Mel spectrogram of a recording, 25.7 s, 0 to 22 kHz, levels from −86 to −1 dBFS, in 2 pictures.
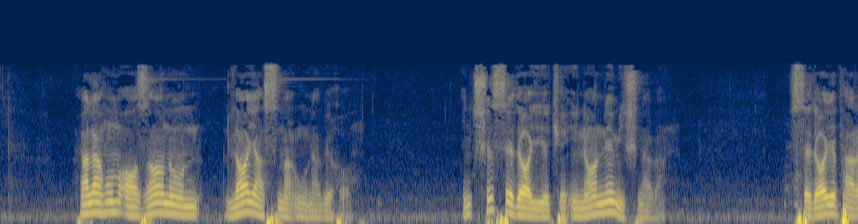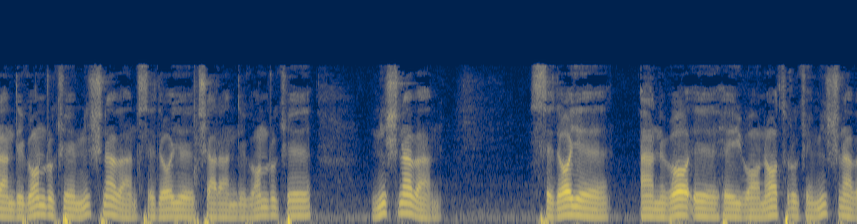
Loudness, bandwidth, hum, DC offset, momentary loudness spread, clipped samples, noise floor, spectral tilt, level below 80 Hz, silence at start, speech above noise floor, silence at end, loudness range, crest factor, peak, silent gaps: -20 LUFS; 8 kHz; none; under 0.1%; 13 LU; under 0.1%; -49 dBFS; -6.5 dB/octave; -28 dBFS; 1.15 s; 30 dB; 0 s; 6 LU; 20 dB; -2 dBFS; none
